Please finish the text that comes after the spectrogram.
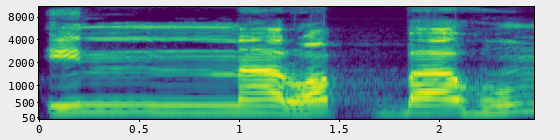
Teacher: মিম সাকিনের পরে যদি এরকম বা থাকে তাহলে ওই মিম সাকিনটা অবশ্যই গুন্নাহ করে পড়তে হবে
